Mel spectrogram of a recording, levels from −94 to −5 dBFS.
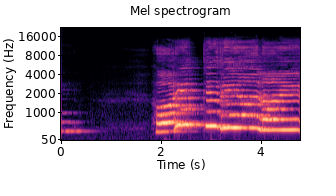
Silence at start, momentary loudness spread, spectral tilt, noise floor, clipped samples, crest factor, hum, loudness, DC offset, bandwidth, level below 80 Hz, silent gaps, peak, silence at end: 0.1 s; 4 LU; -2 dB/octave; -67 dBFS; under 0.1%; 12 dB; none; -17 LUFS; under 0.1%; 14.5 kHz; -74 dBFS; none; -6 dBFS; 0 s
